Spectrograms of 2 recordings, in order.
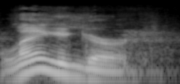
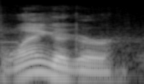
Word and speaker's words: Langanger: Aiden Lingang Langanger Langer's there's two G's in there to Langer that's all the way back Langanger I heard it from down the box Langanger and that's exactly how it's spelled Langer Langer Well he's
